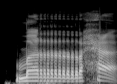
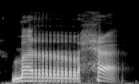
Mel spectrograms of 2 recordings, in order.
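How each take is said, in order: No difference in how they are said.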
